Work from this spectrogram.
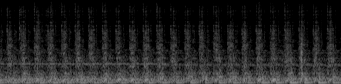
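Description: A sewing machine stitches small quilt pieces for a mini quilt in a steady, rapid mechanical chatter, close and continuous throughout, with no talking.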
